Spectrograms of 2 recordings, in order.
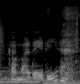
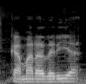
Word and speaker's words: camaradería: tanta tanta buena camaradería, camadería, o cómo se dice, Camaradería. – Camaradería, sí.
